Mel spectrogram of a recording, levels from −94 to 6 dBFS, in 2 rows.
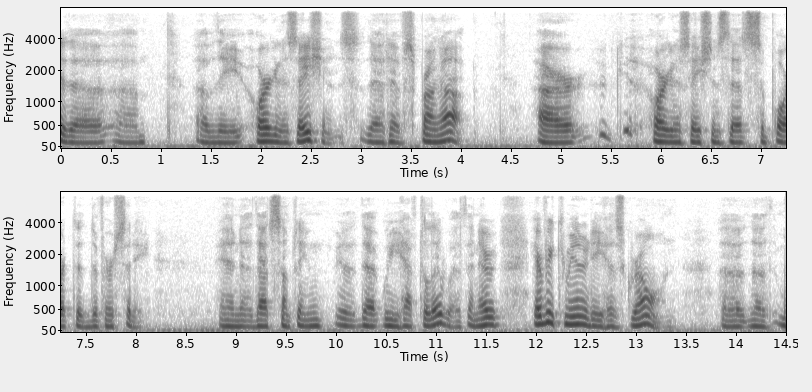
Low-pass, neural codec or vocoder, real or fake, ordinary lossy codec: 7.2 kHz; none; real; Opus, 64 kbps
